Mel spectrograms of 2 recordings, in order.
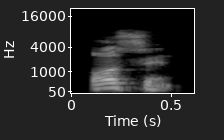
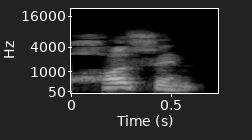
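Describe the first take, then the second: First: The word begins directly with a vowel. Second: The word begins with an h sound. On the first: The speaker calls it right. "se escucha la, la vocal y es Osen" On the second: The speaker calls it wrong. "No, es la letra Aleph es muda"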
